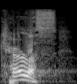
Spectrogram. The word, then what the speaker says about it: Cherith: And the Jewish way would be to pronounce it Cherith, the CH being the hard pronunciation.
